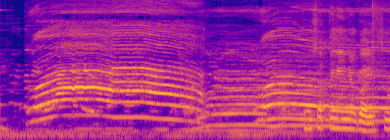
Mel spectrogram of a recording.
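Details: Visiting cat making a strange sound, recorded around Halloween: one sustained, loud, drawn-out wail lasting about three seconds, dipping in pitch, then a lower, wobbling continuation that turns rough at the end.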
